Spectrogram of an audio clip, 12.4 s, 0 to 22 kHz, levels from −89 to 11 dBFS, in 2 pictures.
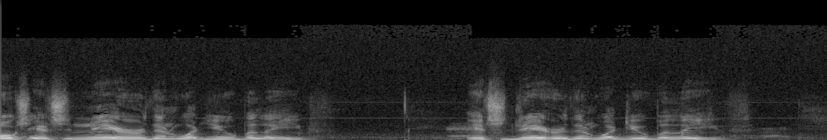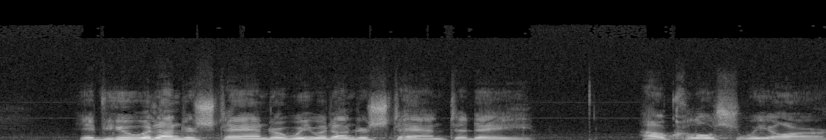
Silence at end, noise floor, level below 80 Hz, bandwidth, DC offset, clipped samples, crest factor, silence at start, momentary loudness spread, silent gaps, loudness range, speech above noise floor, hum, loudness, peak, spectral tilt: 0 s; -59 dBFS; -58 dBFS; 15.5 kHz; under 0.1%; under 0.1%; 18 dB; 0 s; 11 LU; none; 8 LU; 38 dB; none; -21 LUFS; -2 dBFS; -5.5 dB/octave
